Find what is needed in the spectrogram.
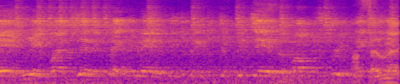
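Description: Rap music playing, with a man's rapping voice over the beat and no break.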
